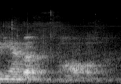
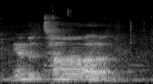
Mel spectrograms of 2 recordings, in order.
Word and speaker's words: Neanderthal: Just don't say Neanderthal. Don't say that. Neanderthal is the pronunciation.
